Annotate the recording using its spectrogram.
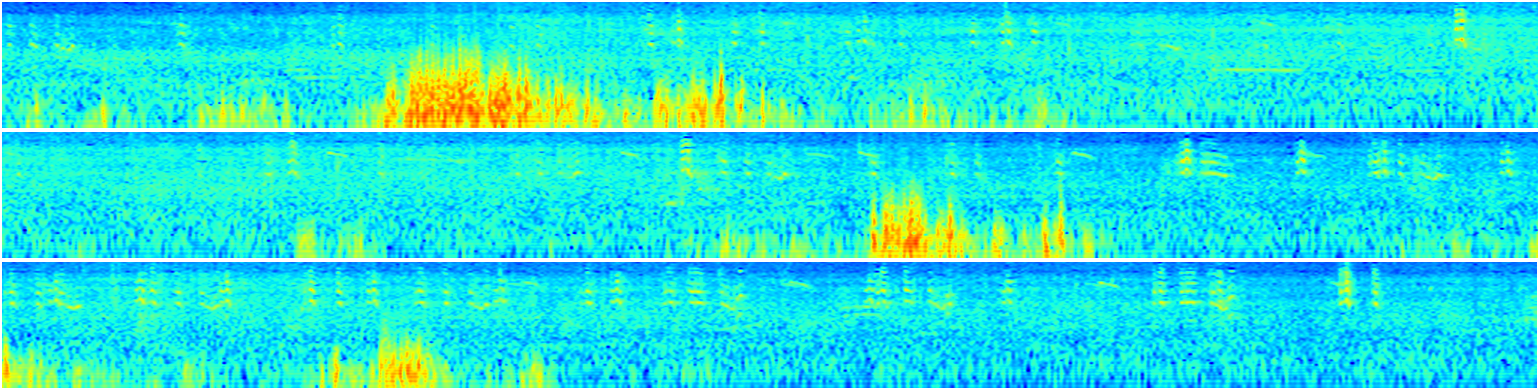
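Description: Red-wattled lapwing calls, short sharp high notes repeated many times in the second half, with a few loud low rumbles of noise on the microphone around the start, the middle and later on.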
